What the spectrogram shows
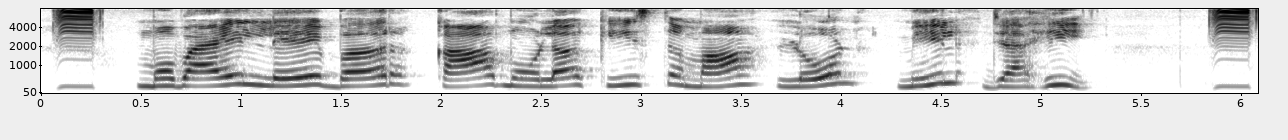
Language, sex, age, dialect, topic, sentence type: Chhattisgarhi, female, 25-30, Western/Budati/Khatahi, banking, question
